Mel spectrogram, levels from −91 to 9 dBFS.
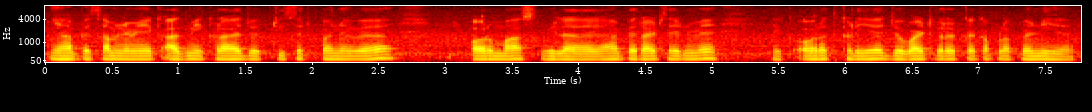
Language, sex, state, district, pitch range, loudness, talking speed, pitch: Hindi, male, Jharkhand, Palamu, 115-120 Hz, -20 LUFS, 260 wpm, 120 Hz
